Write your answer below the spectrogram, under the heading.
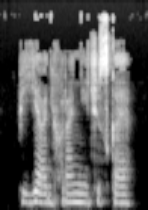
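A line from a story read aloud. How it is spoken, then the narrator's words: Whispered. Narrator (Russian): прошептала я ей в спину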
